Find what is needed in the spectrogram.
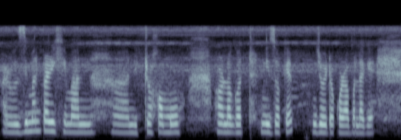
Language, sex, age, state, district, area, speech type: Assamese, female, 18-30, Assam, Lakhimpur, rural, spontaneous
